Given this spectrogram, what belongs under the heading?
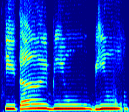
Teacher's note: من کتاب, من کتاب, ناٹ بیوں, پہلے سے بیوں نہیں, بیوں بی کی کسرہ کو واضح کر کے پھر آپ نے غنہ کو انشاءاللہ پڑھنا ہے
